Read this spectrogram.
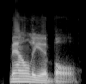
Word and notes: malleable: American English

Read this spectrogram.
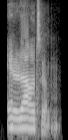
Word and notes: erratum: Indian

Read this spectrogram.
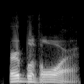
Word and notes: herbivore: American English

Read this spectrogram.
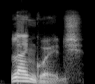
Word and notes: language: British English

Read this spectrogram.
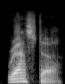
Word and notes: Rasta: American English

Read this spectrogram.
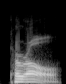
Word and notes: parole: American English

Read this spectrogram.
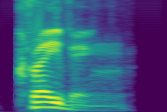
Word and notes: craving: British English

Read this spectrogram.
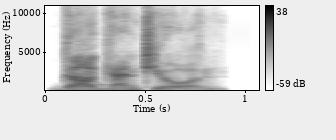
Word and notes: Gargantuan: Indian

